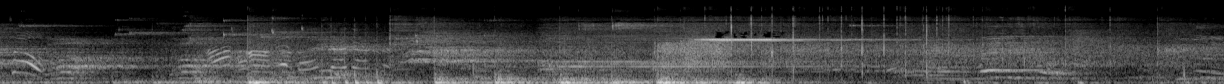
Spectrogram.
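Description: A basketball bouncing on a hardwood gym floor in dribbles and passes, with girls' voices calling out in the echoing hall. A brief high squeak comes about seven seconds in.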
